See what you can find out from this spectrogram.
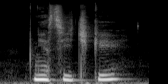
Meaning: period, menstrual period, monthly
- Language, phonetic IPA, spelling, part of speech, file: Czech, [ˈmɲɛsiːt͡ʃkɪ], měsíčky, noun, Cs-měsíčky.ogg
